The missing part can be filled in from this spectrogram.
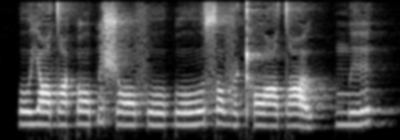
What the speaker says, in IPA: o j u dˤ e ɠ ɔ ɓ ɪ ʃ ɔː f oː ɠ oː s ɔ v ɐ ʈʰ ɔː dˤ ɯ | m ɪ

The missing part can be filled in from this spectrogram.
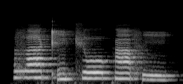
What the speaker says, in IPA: v a˦ kʼ ĩ˨ t͡ʃ oː˦ k ã˦ f i˨

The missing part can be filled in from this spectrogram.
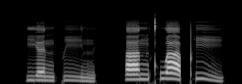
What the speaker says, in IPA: j ɛ˥˧ n p i˥˩ n | a˥ n kʰ w ä˥˧ pʰ i˥˩

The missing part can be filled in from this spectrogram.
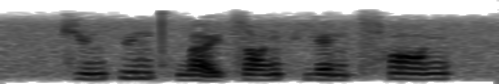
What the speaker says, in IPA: t͡ɕ y˧˥ n p y˥ n t̪ʰ w a̰˨˩ ɪ̯ t͡s ɑ˧˥ ŋ pʰ j ɛ˧˥ n t͡sʰ ɑ˥ ŋ

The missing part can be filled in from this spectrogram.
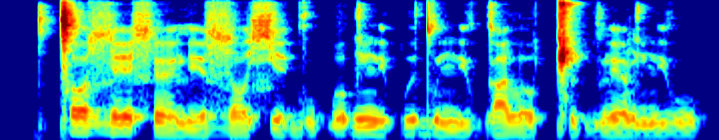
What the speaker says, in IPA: ǀ ʌ˦ ɮ e˦ ɬ ɛ̃˨ lʲ ɛ˨ ɮ ʌ˨ ɕ e˨ ɡ u˨ ɓ ɤ˦ ɡ nʲ ʌ˨ p ɨ˦ d u˨ nʲ u˨ ɡ a˦ l ɤ˨ ǁ ɨ˨ ɡ lʲ ã˦˨ ɡ nʲ u˦

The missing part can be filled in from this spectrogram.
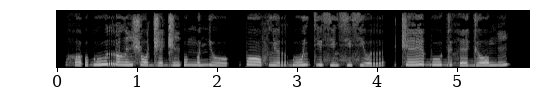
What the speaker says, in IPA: h ʊː ʔ u ɠ uː r o l i ʃ oː d͡ʒ e d͡ʒ i ʔ u ŋ ʊ nʲ uː | p oː f lʲ ʊː r ɠ uː lʲ tʲ u sʲ u lʲ sʲ u sʲ ʊː r | t͡ʃ eː b uː ɡʲ ʊ h eː ɡʲ oː ŋ i

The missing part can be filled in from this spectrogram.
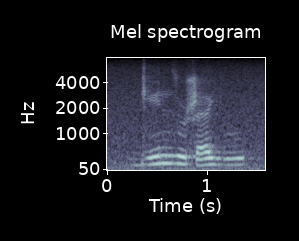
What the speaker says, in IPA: ɡʲ e n z u ʂ ɐ j u

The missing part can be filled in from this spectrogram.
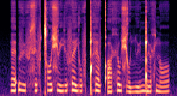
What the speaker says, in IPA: ɛ˨˩˦ ʔ v y˨˩ f s ɪ˨˩˦ f ǀ ɔ˨˦ ɕ y˨˩ j ɪ˨˦ f ɛ˥˨ j o˨˦ f ǃʰ ɛ˥˨ v qʼ o˨˩˦ ħ u˥˨ ɕ o˨˩ ʎ y˨˩˦ ŋ͡ǃ y˨˩˦ ħ n ɔ˨˦

